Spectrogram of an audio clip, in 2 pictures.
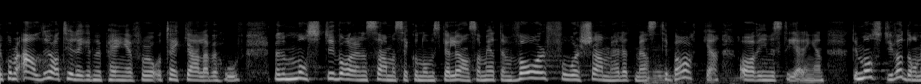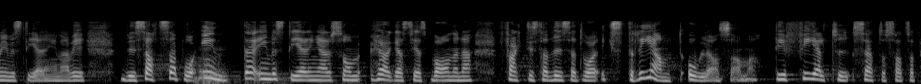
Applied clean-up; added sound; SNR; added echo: neural separator model SepFormer DNS4.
